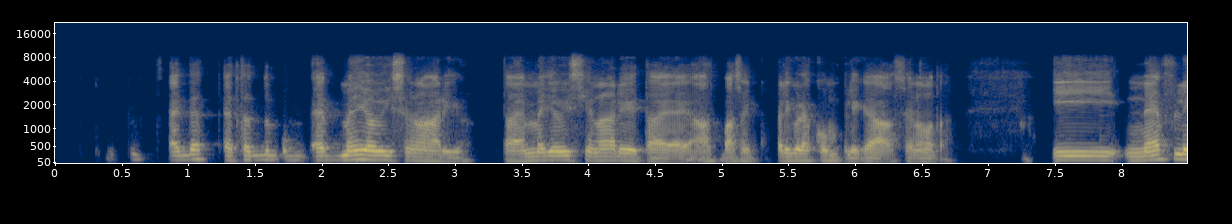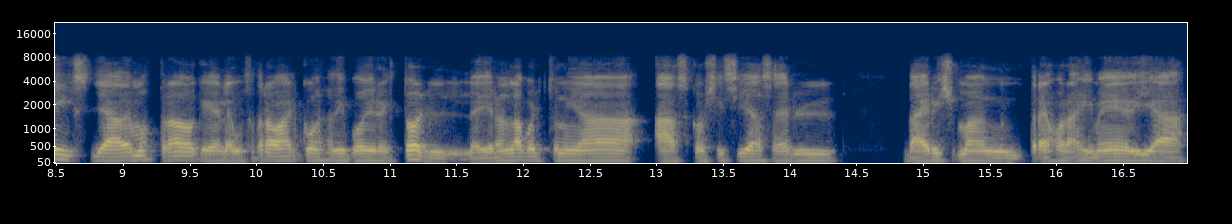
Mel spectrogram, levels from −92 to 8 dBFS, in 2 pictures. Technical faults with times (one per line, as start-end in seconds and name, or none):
0.00-16.98 Opus voice compression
